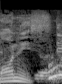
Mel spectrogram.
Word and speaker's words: Måneskin: Måneskin. – Debí haber quedado con Måneskin, correcto. Es como, sí, como una pronunciación rápida, pero más como...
